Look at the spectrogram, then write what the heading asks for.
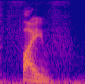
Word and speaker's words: five: a while ago is five all right now the pronunciation is 5 f i v e five so I need to I need to bite my lower lip to end the word it's five the second one is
